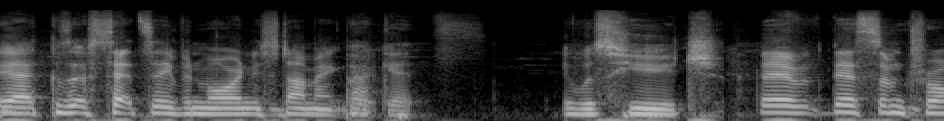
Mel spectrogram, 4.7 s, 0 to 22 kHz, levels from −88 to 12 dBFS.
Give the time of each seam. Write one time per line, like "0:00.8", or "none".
0:01.7
0:03.6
